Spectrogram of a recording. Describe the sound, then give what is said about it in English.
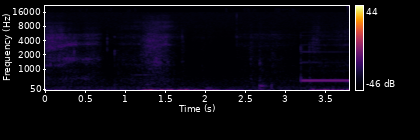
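A faint telephone ringback tone sounds during a call to someone on speakerphone. Soft breathing and rustling come first, then a steady tone starts near the end. “Well, I'm going to call him right now, so we have to pause it. Just tell him. Be like, hey, yo, we got you on speakerphone.”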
